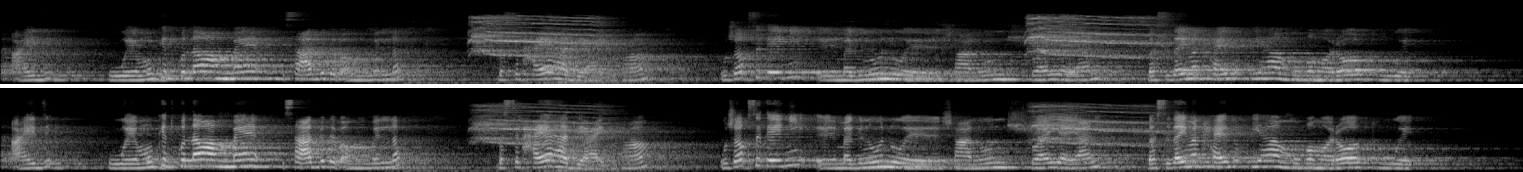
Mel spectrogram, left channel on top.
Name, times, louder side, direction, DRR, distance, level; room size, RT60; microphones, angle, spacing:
voice 1, 0.1-0.6 1.1-2.6 2.9-4.0 5.0-6.5 7.2-11.1 11.5-14.1, right 3 dB, 45° right, 8 dB, 0.6 m, -23 dB
sound 1, 3.7-4.3 4.7-6.1 7.5-7.9 8.3-8.6 8.8-8.9 9.3-9.5 10.1-11.7, left 2 dB, 65° left, 3.0 m, -30 dB
17.5 x 12.5 x 3.0 m, 2.8 s
head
